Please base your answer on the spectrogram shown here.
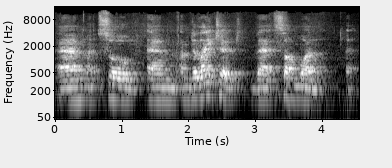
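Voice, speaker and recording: A Glaswegian man from Scotland hosts a meeting and introduces the speakers, hesitating often with ums and restarts. His medium-pitched voice is fairly even in intonation, with drawn-out words. He's far from the mic in an echoey hall, with slight background noise.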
